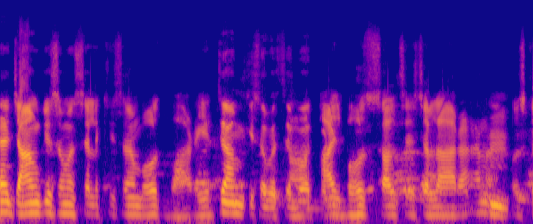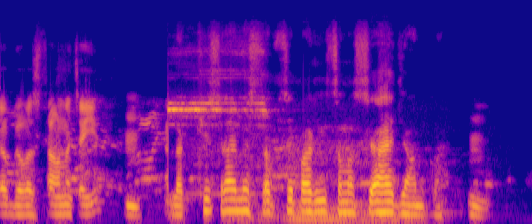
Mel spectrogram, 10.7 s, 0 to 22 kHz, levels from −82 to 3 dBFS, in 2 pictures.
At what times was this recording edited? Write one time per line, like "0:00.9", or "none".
0:06.9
